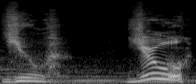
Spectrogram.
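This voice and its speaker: A man's voice: fairly high pitch, sing-song, drawn-out words, a bit bright, soft background music, heavily acted. An actor playing a boastful male thief who has been caught, indignant and flustered. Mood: grumbling. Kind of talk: video game voice acting.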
